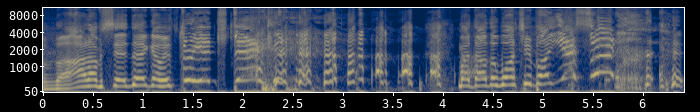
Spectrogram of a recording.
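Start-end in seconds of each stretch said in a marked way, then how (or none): 1.3-2.4 very high-pitched squealed shout; mock shout. Mimics self yelling it. 5.1-6.4 high-pitched mock cheer; cheering dad. Acts dad cheering at screen.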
